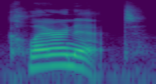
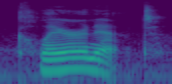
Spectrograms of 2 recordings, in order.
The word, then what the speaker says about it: clarinet: Here's a tough one. Clarinet. Clarinet. In the middle syllable, the second syllable.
